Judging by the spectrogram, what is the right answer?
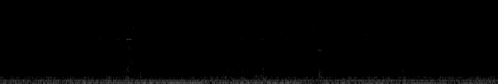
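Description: Faint scratching and light ticks of a glass dip pen nib writing on a card swatch tag, over a low steady hum.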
